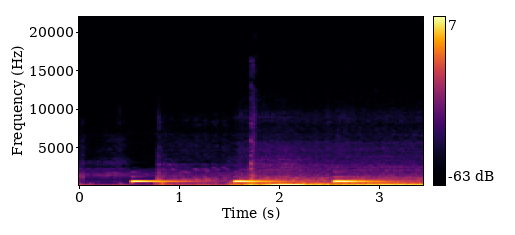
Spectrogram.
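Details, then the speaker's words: Supercharged Range Rover with 57,000 miles, push-button start: a chime repeats about once a second as the engine starts right up and settles into an even, steady rumble; starts cleanly with no warning lights. "Oh yeah, started right up. Right up."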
